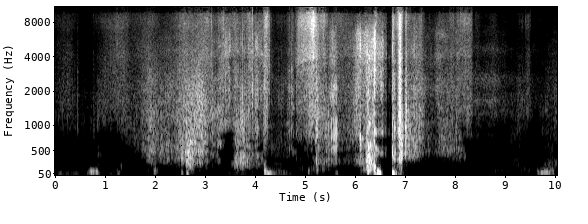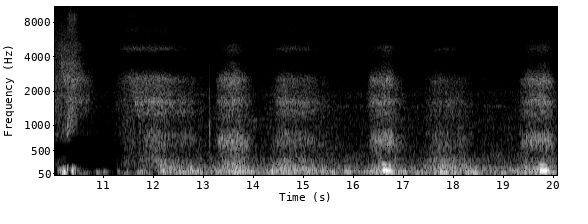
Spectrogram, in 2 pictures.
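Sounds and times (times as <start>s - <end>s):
bedding rustling: 0.0s - 8.4s.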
